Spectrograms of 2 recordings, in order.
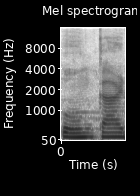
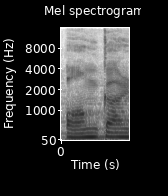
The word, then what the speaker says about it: ओंकार: शास्त्रों में भी इसे ओंकार लिखा गया है, ओंकार नहीं।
